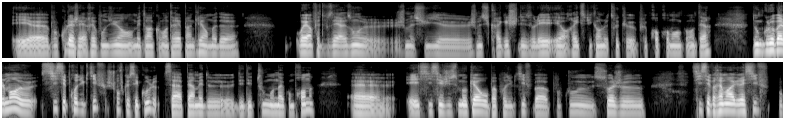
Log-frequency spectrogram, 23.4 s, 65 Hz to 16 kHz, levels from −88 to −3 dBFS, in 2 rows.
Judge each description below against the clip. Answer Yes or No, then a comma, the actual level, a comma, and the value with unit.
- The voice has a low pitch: Yes, low, 115 Hz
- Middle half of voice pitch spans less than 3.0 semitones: Yes, narrow, 2.4 semitones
